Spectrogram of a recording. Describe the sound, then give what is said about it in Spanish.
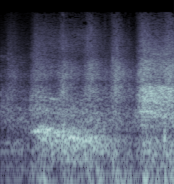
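Audience cheering and shouting a warm welcome for a performer's first solo act, a dense crowd roar that swells, dips slightly, then surges louder near the end. “Y esta es la bienvenida calurosa que le brinda el público.”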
